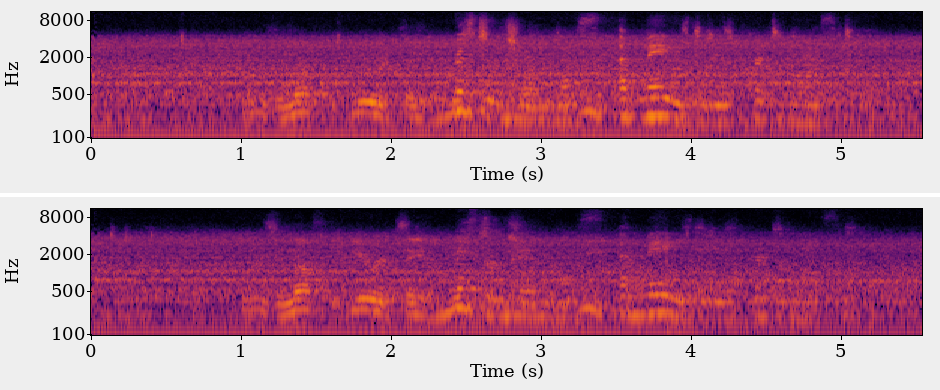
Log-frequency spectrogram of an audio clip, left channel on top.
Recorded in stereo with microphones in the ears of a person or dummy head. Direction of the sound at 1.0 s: 55° right (ahead or behind).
